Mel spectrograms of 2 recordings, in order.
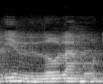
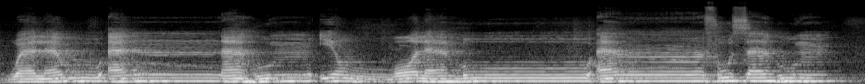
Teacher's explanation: Langsung masuk ke dha. Ya, bukan menyisakan zal.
